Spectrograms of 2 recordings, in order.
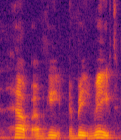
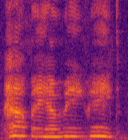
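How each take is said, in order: First: Unbothered, matter-of-fact plea; calm, almost casual cry for help. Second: High, strained mock cry for help; hammed-up scream for help. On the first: Retold or imitated. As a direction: say it as if reporting the weather. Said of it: "she just says very calmly". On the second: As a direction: shriek it out like a panicked victim. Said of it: "instead of screaming it out".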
